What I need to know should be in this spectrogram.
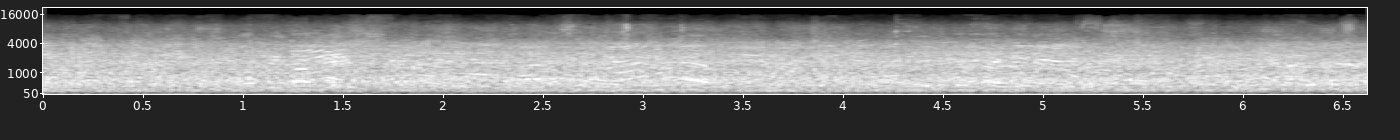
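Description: A large crowd of men and women chatters loudly in a big echoing hall.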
